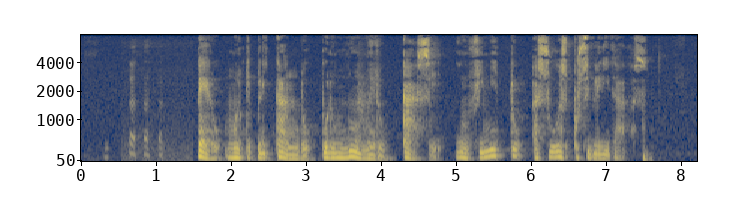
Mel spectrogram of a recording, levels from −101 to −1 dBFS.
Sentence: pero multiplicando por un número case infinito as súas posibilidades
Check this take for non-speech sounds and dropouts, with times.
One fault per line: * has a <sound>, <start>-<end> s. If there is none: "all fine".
* has a laugh, 0.6-1.1 s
